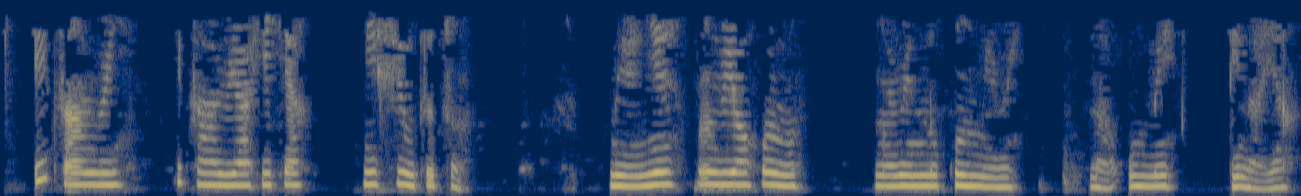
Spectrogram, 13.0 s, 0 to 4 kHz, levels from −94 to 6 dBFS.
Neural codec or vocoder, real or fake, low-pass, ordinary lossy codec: none; real; 3.6 kHz; MP3, 16 kbps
